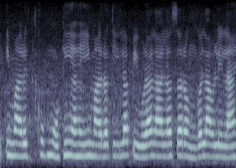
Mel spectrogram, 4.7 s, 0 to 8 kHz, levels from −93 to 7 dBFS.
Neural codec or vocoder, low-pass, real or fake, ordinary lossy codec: none; none; real; none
